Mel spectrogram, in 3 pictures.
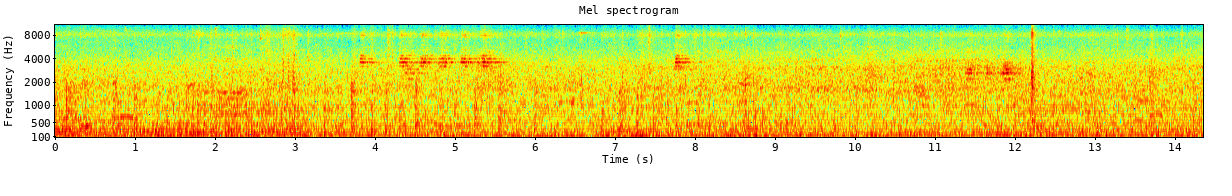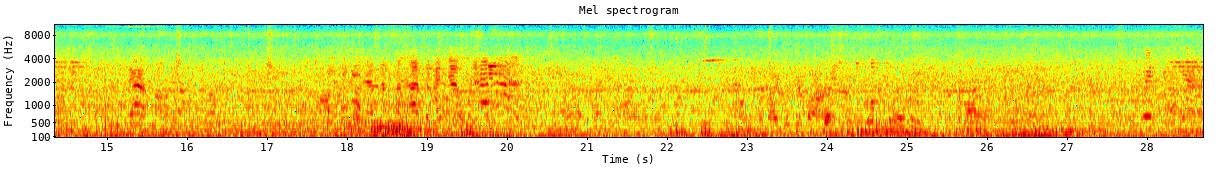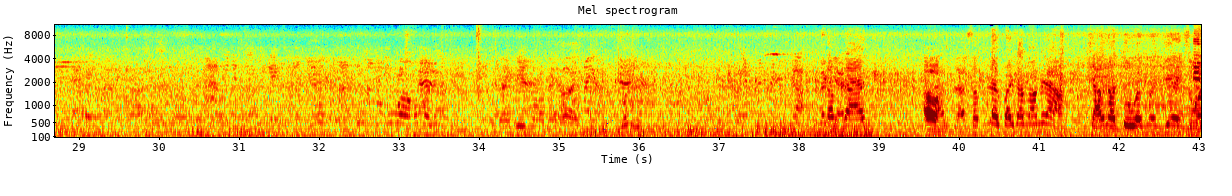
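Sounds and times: passers-by talking: 0.0s - 43.0s
traffic engines rumbling: 0.0s - 43.0s.

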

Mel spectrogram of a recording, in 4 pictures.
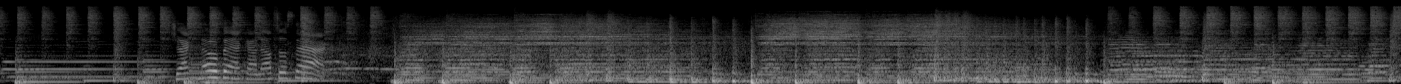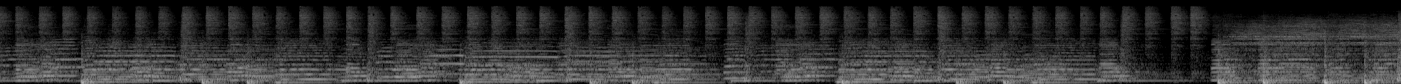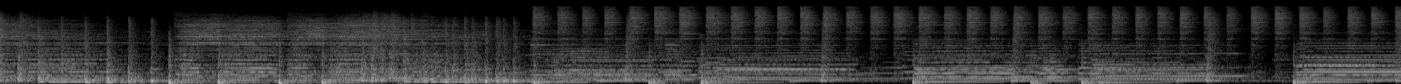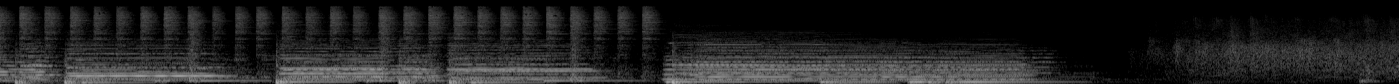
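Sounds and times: drum kit and cymbals: 0.0s - 50.0s
piano: 0.0s - 52.8s
saxophones playing: 0.0s - 52.9s.

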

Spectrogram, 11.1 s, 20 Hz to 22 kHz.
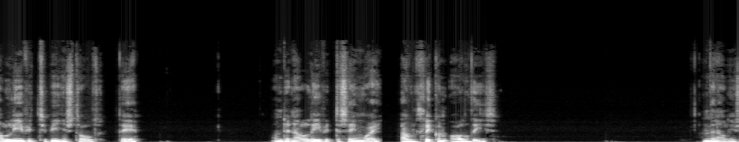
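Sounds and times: person speaking: 0.0s - 2.3s, 4.0s - 7.7s, 10.3s - 11.0s.

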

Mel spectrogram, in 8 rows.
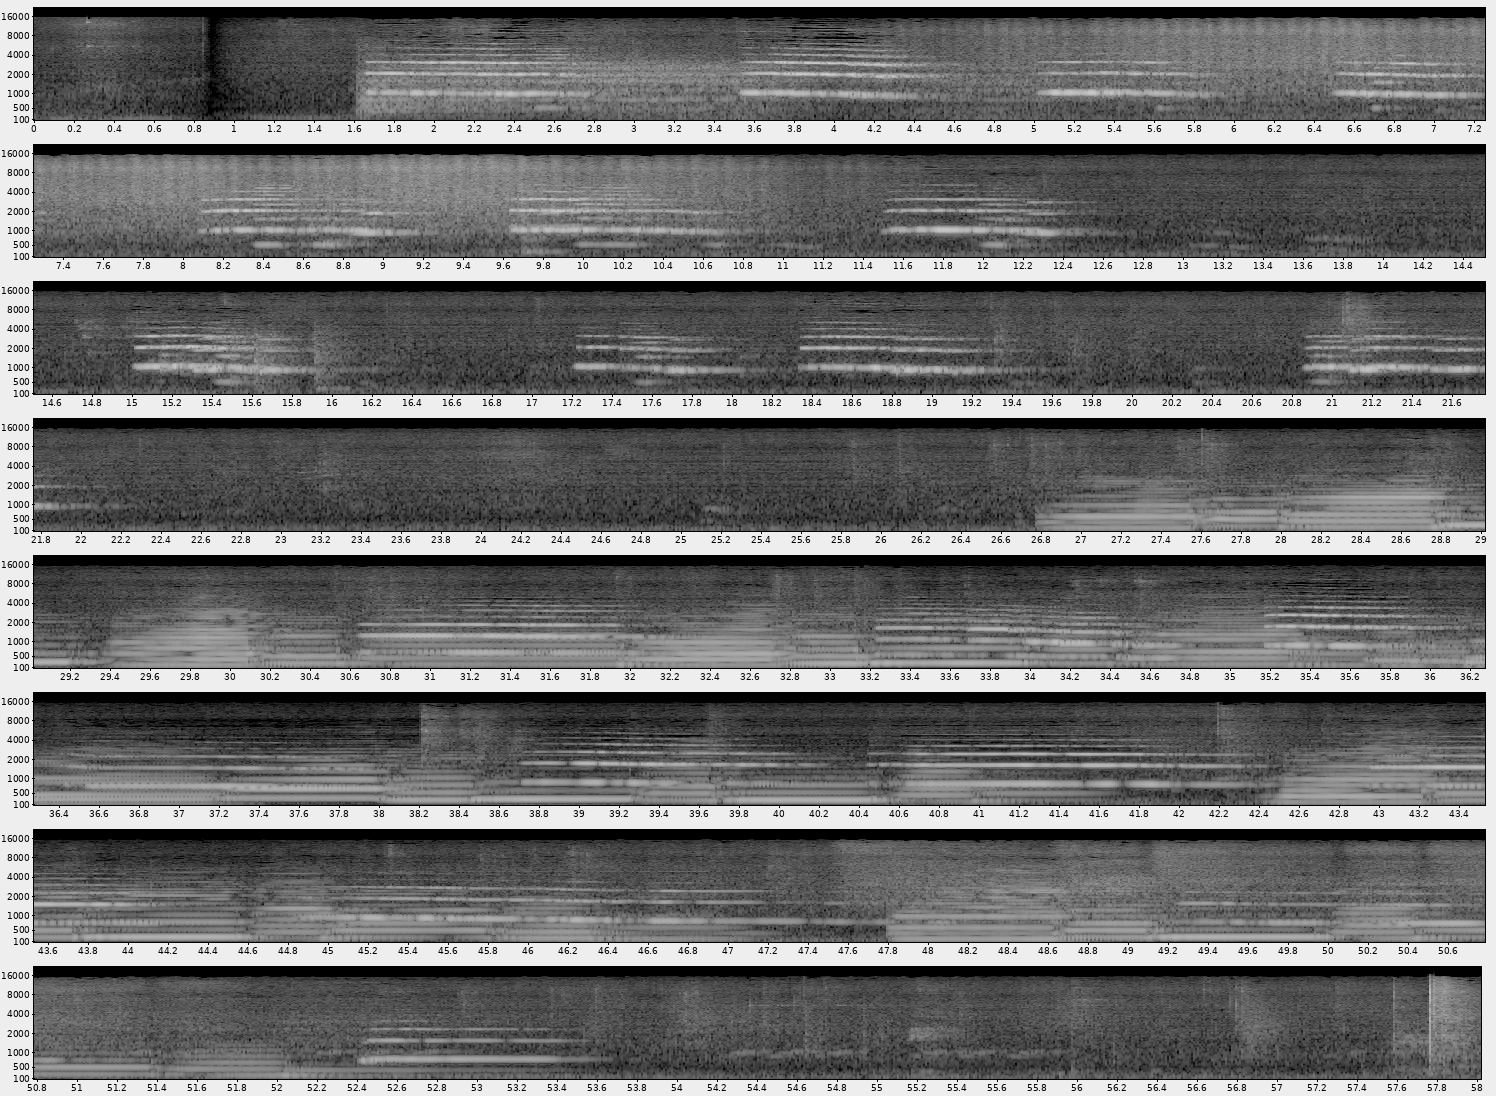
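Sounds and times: saxophone quartet playing: 1.6s - 12.5s, 26.7s - 53.7s.

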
